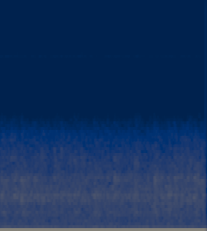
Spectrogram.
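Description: Steady low hum with a faint hiss, unchanging throughout.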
